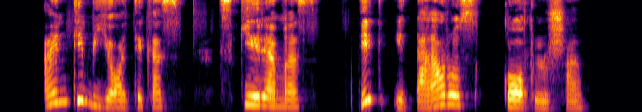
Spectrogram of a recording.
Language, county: Lithuanian, Klaipėda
